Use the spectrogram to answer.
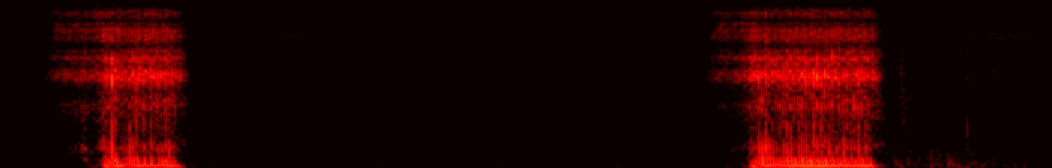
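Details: Loud, rasping snores about four seconds apart, quiet between, from a sleeping Tibetan Mastiff puppy; ordinary sleep snoring.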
